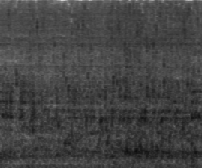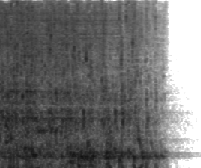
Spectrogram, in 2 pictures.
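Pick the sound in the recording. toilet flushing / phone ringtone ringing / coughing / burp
toilet flushing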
